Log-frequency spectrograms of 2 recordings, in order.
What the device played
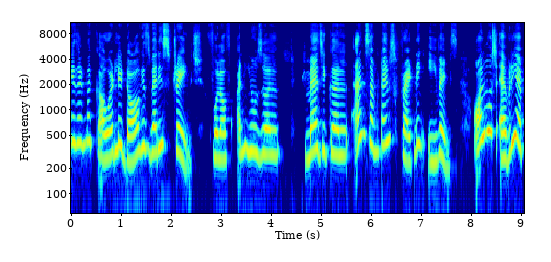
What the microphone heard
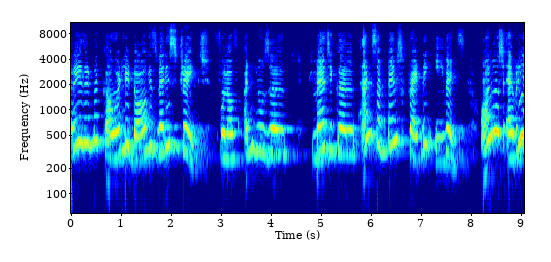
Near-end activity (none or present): none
